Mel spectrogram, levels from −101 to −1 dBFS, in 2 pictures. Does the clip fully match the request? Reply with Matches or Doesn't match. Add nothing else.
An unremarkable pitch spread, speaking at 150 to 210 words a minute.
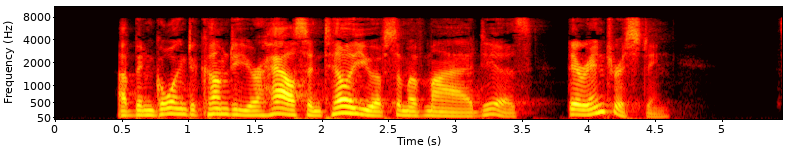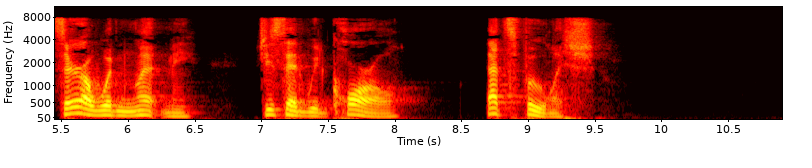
Doesn't match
